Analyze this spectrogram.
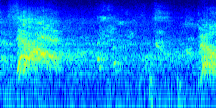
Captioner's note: Scarlet crying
